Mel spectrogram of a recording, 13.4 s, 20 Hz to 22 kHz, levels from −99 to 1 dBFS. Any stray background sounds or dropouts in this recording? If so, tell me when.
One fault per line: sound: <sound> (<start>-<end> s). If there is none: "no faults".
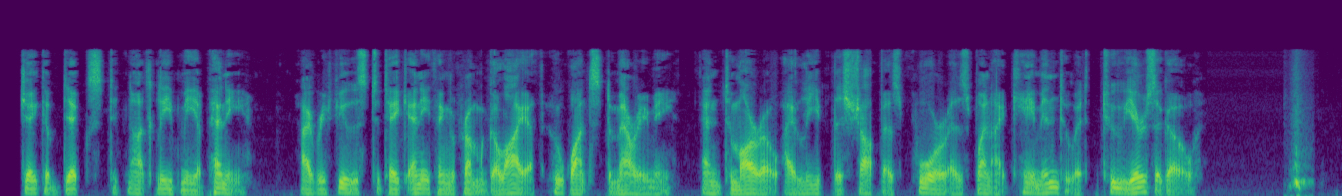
sound: whoosh (12.8-13.2 s)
